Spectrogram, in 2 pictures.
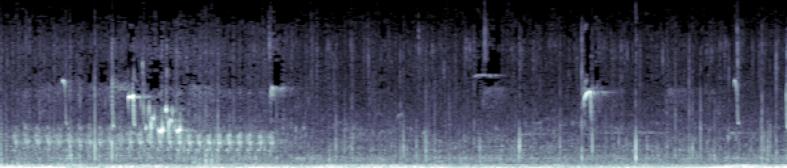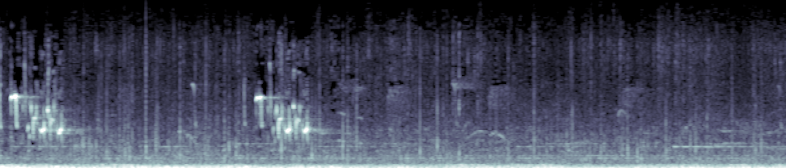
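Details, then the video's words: Backyard birds in Missouri, North America: bursts of high, sharp chirps and quick descending squeaks recur every couple of seconds over a low steady rumble of outdoor background noise. "Backyard Birds - North America"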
